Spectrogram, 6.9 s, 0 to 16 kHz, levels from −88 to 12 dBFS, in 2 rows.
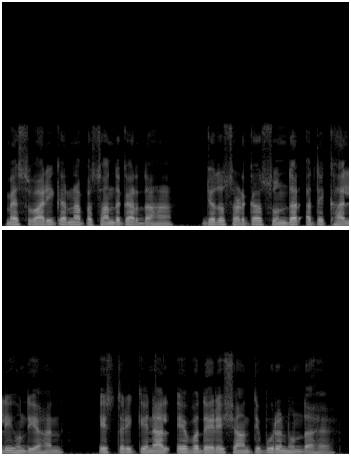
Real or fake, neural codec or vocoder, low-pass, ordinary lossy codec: real; none; 7.2 kHz; none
